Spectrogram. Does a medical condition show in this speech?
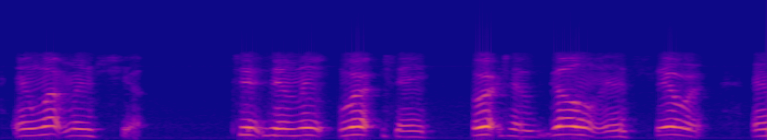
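Yes: cerebral palsy; from birth.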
